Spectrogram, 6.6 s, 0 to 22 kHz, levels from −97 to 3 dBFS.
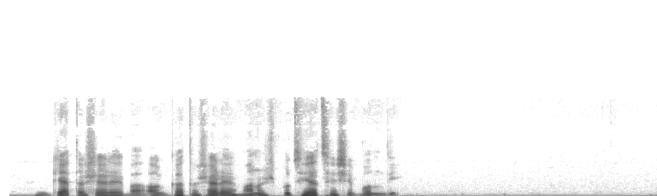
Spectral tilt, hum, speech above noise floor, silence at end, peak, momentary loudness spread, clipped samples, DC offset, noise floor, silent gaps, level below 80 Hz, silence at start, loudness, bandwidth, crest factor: -7.5 dB/octave; none; 32 dB; 2.65 s; -14 dBFS; 14 LU; under 0.1%; under 0.1%; -64 dBFS; none; -56 dBFS; 0.25 s; -33 LUFS; 11 kHz; 20 dB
